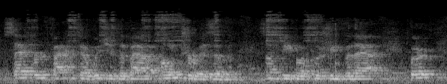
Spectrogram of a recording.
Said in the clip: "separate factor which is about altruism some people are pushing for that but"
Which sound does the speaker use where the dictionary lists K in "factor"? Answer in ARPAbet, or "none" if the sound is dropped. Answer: K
